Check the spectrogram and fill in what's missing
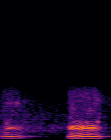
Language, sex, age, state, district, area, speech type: Gujarati, male, 45-60, Gujarat, Narmada, rural, conversation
